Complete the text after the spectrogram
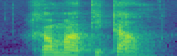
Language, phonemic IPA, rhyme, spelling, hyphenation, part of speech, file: Dutch, /ˌɣrɑ.maː.tiˈkaːl/, -aːl, grammaticaal, gram‧ma‧ti‧caal, adjective, Nl-grammaticaal.ogg
- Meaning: grammatical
